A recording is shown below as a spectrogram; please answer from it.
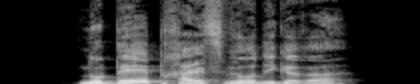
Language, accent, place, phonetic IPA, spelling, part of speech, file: German, Germany, Berlin, [noˈbɛlpʁaɪ̯sˌvʏʁdɪɡəʁə], nobelpreiswürdigere, adjective, De-nobelpreiswürdigere.ogg
- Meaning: inflection of nobelpreiswürdig: 1. strong/mixed nominative/accusative feminine singular comparative degree 2. strong nominative/accusative plural comparative degree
